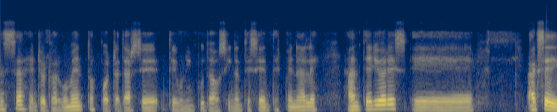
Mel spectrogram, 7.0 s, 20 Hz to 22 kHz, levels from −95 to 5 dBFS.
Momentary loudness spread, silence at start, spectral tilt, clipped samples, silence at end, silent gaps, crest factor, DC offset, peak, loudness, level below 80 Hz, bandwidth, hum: 15 LU; 0 s; -7 dB/octave; under 0.1%; 0 s; none; 22 dB; under 0.1%; 0 dBFS; -23 LUFS; -58 dBFS; 7.6 kHz; none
